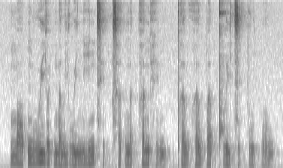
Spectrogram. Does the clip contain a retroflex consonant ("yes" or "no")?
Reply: no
